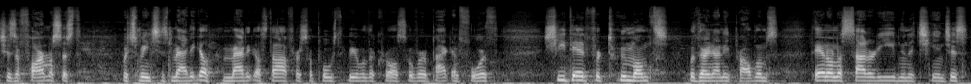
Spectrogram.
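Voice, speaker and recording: Against light background noise, a man talks very fast in a high pitch with a Belfast accent and a monotone, flat intonation. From Northern Ireland. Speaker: tour guide. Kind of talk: guided tour talk. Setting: in a taxi. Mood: grave storytelling. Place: street.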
